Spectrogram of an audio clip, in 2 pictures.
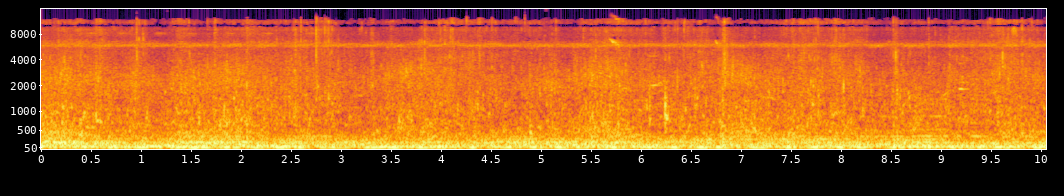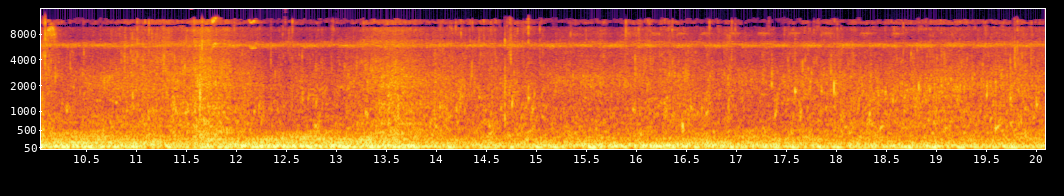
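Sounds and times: small waves lapping shoreline: 0.0s - 20.0s
wind rumbling on microphone: 0.0s - 20.0s.

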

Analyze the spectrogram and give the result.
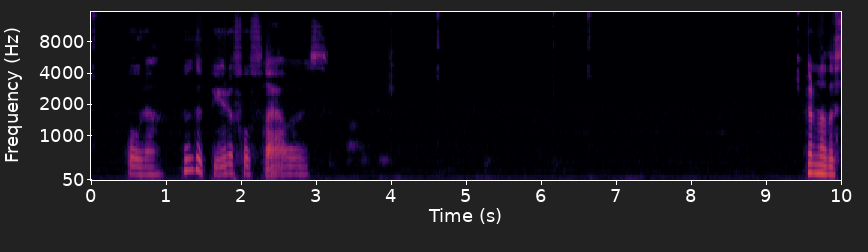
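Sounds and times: low steady hum: 0.0s - 10.0s
computer mouse clicks: 3.9s - 4.8s, 6.1s - 6.8s.

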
